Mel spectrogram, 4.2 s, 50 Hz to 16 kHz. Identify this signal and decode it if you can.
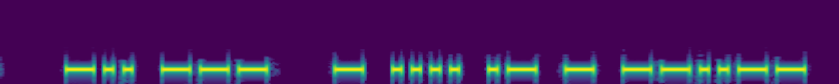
Morse code, heard as a keyed tone, about 25 wpm, 600 Hz. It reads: DO THAT,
